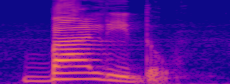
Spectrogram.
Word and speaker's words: válido: Válido. También son tres sílabas y de derecha a izquierda. La última es do, la penúltima es li y la antepenúltima es va, válido.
